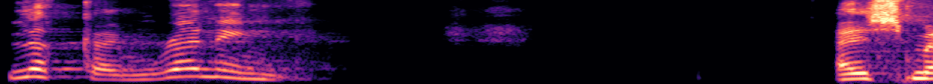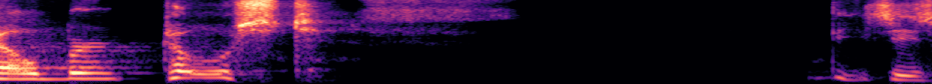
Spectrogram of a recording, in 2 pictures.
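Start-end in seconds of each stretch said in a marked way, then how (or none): 0.0-4.2 high, excited big-dog voice; squeaky-high, amazed dog talk; voice of the running dog. Acted. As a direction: play a dim dog thrilled to be running. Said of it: "And he's like".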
